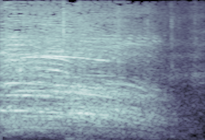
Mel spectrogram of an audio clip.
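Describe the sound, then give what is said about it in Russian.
During a talk on the tenth canto of the Srimad-Bhagavatam, a crowd loudly shouts "Haribol" together as thanks, in one sustained burst of many voices, the roar holding steady before fading away over about two seconds. “Поблагодарите его за это громким криком Харибол.”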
